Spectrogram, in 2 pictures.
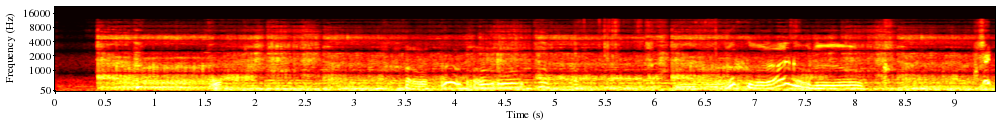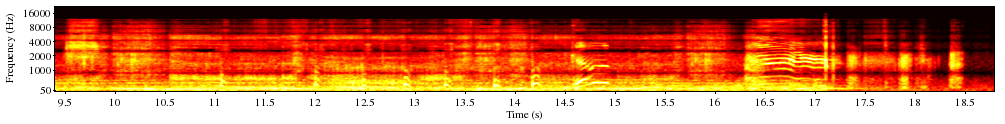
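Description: A cartoon dog's long, low snarling growl that starts suddenly about half a second in and holds steady until just before the end, with muttering over it. Near the end comes a short, wavering high-pitched cry before the growl cuts off.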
